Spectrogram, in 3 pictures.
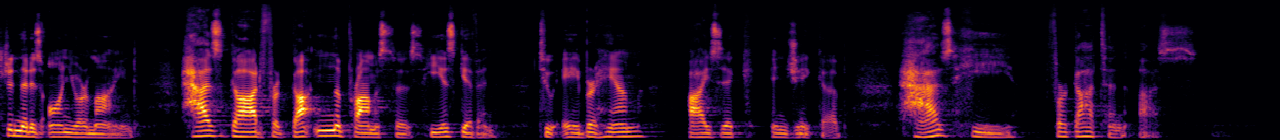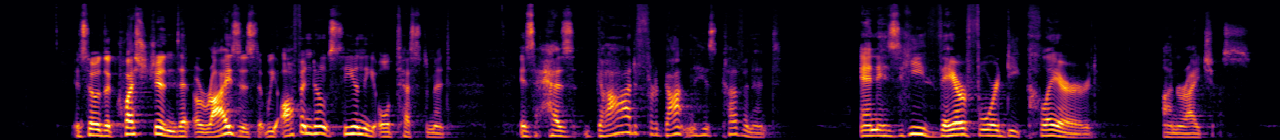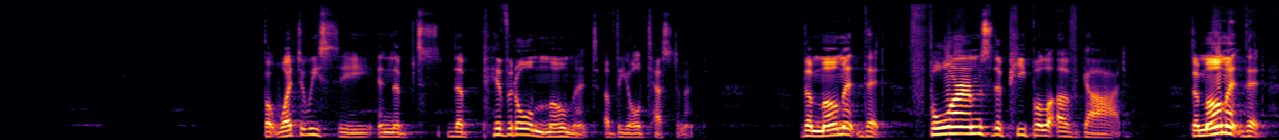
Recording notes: Trinity Anglican Church Littleton, CO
